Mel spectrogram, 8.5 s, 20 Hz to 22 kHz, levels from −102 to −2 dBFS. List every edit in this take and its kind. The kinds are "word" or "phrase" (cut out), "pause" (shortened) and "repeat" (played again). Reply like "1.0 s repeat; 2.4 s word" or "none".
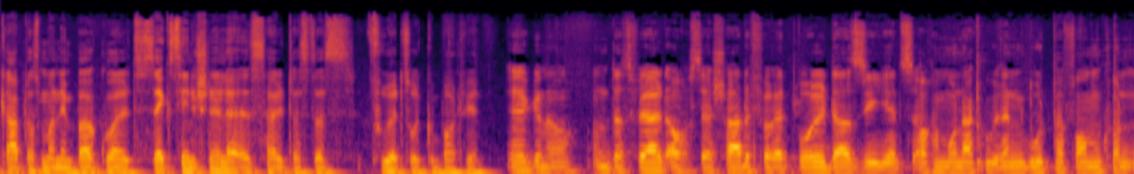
none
